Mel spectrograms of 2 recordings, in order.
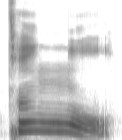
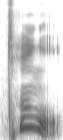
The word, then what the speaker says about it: tangy: We have the same sound. It's the nasal sound only. Tangy. Tangy. It's not tangy. It's tangy.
